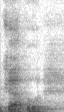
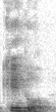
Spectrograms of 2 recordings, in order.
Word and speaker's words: capo: Now you've probably noticed that I'm pronouncing the word capo rather than capo. Now, I fully understand why people pronounce the word capo. I mean, there's only one P in it, and in English you need two P's to make it capo, so I guess it's capo.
